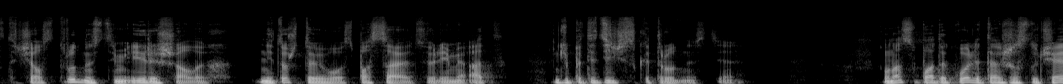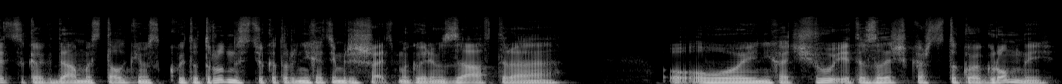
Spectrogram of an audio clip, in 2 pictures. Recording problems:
wrong speed and pitch; too slow and too low; 0.7 times normal speed

